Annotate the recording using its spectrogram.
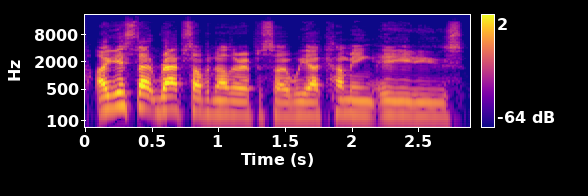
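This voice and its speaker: An Australian man hosts a video game review show, chatting casually and unscripted. He speaks haltingly and repeats words as he goes. His voice is mid-range and the recording has no echo.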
